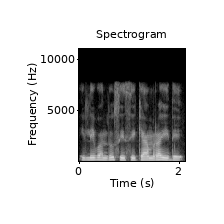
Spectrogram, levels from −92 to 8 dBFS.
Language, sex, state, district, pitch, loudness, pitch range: Kannada, female, Karnataka, Bidar, 180 Hz, -16 LUFS, 170-190 Hz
